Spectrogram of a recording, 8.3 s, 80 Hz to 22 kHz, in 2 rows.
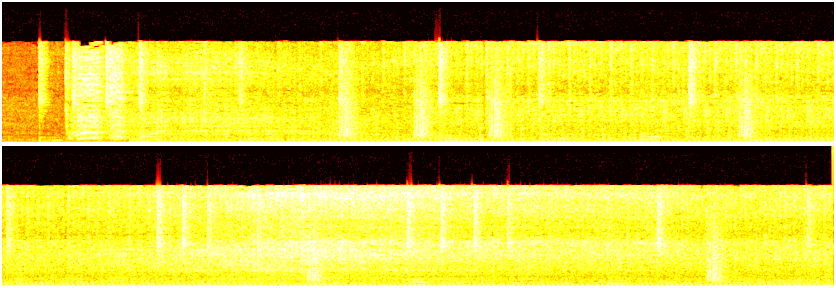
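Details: Yamaha XJR400 idling steady, low and even with no top-end ticking after a valve clearance adjustment and manifold replacement; the engine sounds healthy and quiet.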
